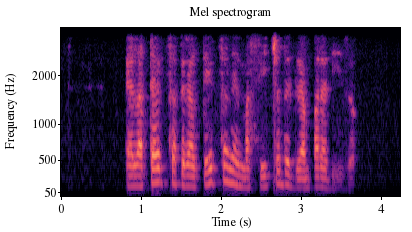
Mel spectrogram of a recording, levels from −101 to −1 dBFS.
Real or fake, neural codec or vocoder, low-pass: fake; vocoder, 44.1 kHz, 128 mel bands every 512 samples, BigVGAN v2; 3.6 kHz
